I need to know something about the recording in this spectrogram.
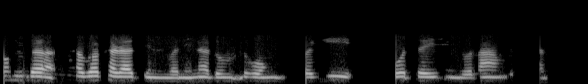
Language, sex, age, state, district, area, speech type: Manipuri, female, 18-30, Manipur, Kakching, rural, conversation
